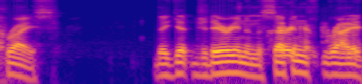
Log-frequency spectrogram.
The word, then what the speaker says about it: Jadarian: Kurt Cousins and Jadarian Price. They get Jadarian in the second round of the draft. Or I guess I just saw on the combine he pronounces his name Jadarian, not Jadarian.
